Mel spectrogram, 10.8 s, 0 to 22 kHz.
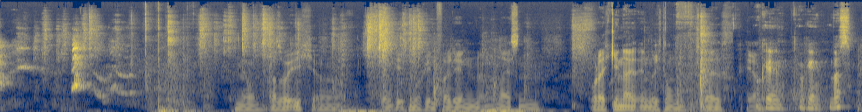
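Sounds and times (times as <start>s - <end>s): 
dog whimpering while being let out of a room: 0.0s - 2.0s
speech: 3.0s - 10.7s.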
